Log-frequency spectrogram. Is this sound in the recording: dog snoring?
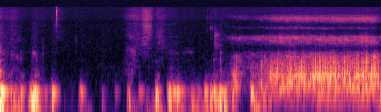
yes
